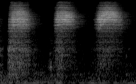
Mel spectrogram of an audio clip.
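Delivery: long unvoiced hiss, s s s; hissing s sound. Shown as a demonstration. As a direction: hiss the s like a sizzling sausage. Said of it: "Do that with me".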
